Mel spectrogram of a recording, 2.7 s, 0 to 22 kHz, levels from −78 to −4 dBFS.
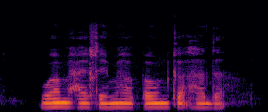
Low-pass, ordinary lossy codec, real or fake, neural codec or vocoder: none; none; fake; vocoder, 44.1 kHz, 128 mel bands, Pupu-Vocoder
